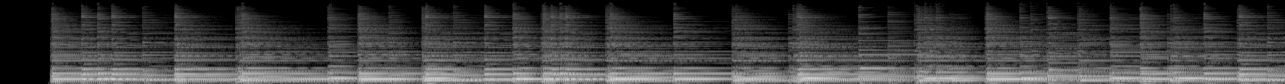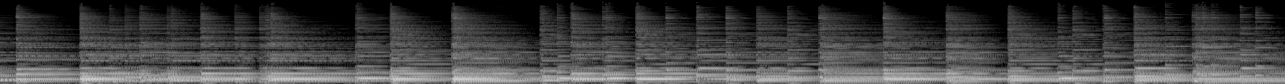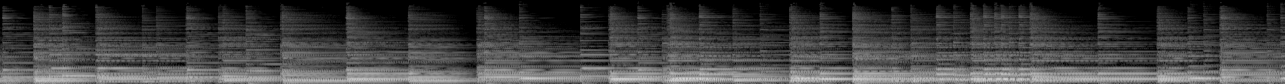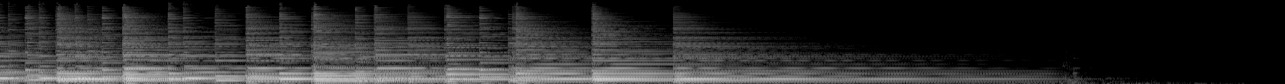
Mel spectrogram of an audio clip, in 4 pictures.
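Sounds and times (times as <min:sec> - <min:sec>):
Italian harpsichord: 0:00.5 - 0:48.8.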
